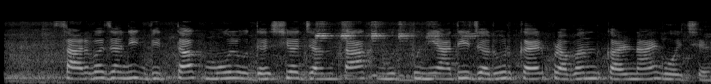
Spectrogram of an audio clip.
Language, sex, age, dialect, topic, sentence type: Maithili, female, 31-35, Eastern / Thethi, banking, statement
